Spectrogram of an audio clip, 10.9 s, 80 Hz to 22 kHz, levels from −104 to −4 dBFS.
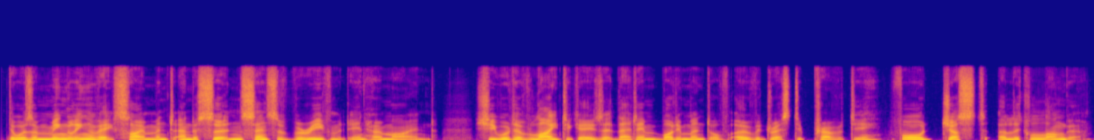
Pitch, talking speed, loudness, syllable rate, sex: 115 Hz, 175 wpm, -19 LUFS, 5.4 syllables/s, male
